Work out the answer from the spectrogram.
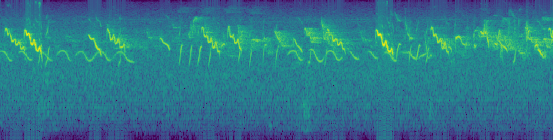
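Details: Lombok Lemon-bellied white-eye training song for changing ngeriwik chattering into ngeplong style; fast sequence of high whistled loops and short buzzy trills, several louder sharp notes near the start and middle, continuous to the end.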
